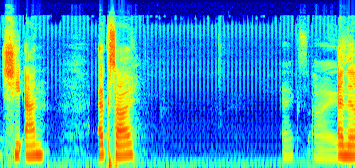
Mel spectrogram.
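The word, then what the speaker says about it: 西安: And like, I would say Xi'an, but other provinces up north. That pronunciation was on point.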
